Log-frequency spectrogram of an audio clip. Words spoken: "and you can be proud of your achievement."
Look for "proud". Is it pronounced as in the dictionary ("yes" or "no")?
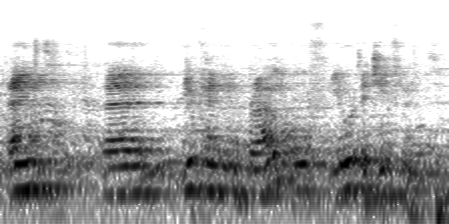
no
